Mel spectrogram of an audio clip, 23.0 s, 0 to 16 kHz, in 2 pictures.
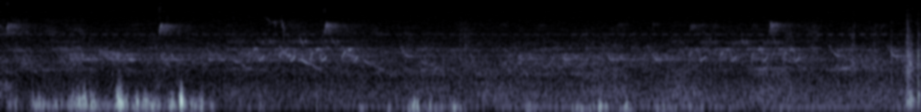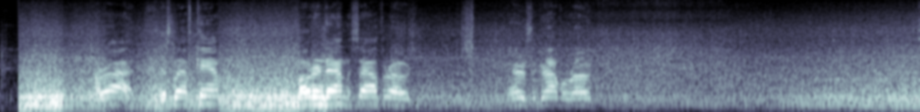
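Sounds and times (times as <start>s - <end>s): birds chirping and whistling: 0.1s - 11.7s.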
